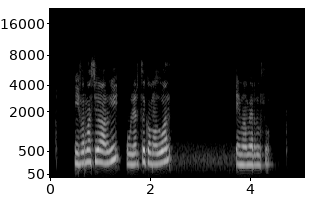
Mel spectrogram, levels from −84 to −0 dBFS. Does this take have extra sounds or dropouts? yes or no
no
